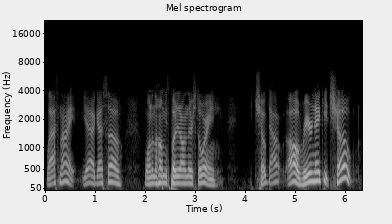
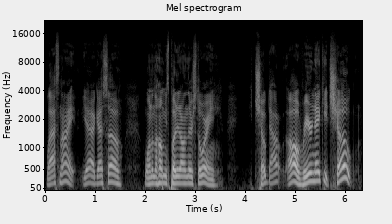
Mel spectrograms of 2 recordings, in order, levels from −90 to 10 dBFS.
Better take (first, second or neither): second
